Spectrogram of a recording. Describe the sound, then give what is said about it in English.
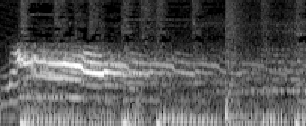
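A single drawn-out cat meow, loud, its pitch sliding downward as it fades, heard over a steady rhythmic musical backing with no one talking. “You turn back around, and staring you face to face in the mirror is a cat.”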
